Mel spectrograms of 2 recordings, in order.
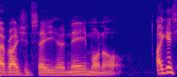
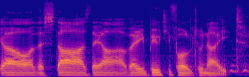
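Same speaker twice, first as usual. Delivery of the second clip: put-on a would-be romantic French accent that barely lands; bad French accent; 6 semitones lower, 3 dB quieter than usual. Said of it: "Was that the French accent?".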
